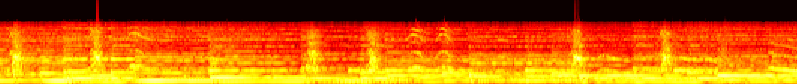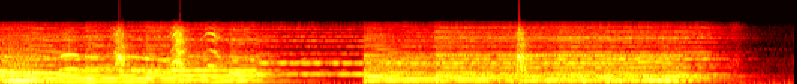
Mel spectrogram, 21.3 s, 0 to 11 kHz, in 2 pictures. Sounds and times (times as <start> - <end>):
Music: 0.0 - 21.2
Bow-wow: 0.1 - 0.4, 1.2 - 2.0, 4.1 - 6.1, 7.6 - 7.9, 8.8 - 9.1, 11.4 - 13.6, 17.5 - 17.8.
